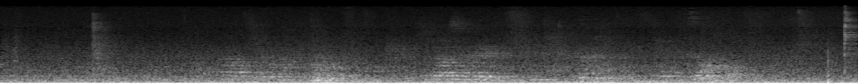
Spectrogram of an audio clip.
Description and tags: Elevador hall Roomtone
elevator, hall, room-tone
